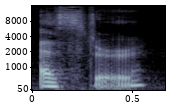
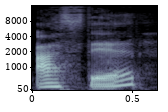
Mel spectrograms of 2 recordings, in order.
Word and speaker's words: Esther: name is you know English English pronunciation is Esther but Tigrinya the way we pronounce it in tuning in which I'm a return which is a Eastern African country small country so the way we pronounce is I stared so as to all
